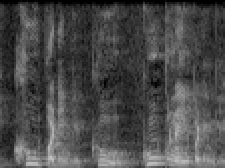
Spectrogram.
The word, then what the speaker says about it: coup: से हटा दे कोई किसी को, खुद गद्दी पर बैठ जाए, ये जो पूरा प्रोसेस है इसको कू कहते हैं। और इसकी स्पेलिंग है COUP और इसमें P साइलेंट है, इसलिए इसको बोलेंगे कू।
